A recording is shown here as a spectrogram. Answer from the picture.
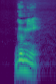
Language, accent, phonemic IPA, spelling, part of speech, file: French, France, /ɡɔ.mje/, gommier, noun, LL-Q150 (fra)-gommier.wav
- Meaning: gum, gumtree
